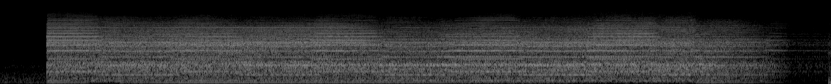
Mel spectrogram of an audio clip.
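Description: Jet engines of a taxiing Airbus A320-family airliner, running as a steady whine with several held tones. The sound starts suddenly about half a second in and fades out near the end.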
